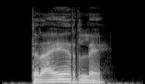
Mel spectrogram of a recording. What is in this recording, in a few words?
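to bring you, Spanish, male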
